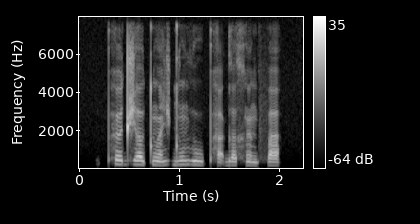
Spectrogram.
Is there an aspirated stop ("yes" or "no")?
yes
